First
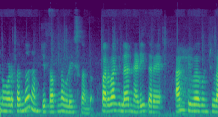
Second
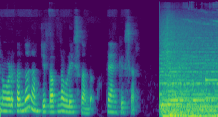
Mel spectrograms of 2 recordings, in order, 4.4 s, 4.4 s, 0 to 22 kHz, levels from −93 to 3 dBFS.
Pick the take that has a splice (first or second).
first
